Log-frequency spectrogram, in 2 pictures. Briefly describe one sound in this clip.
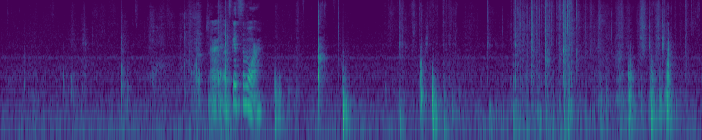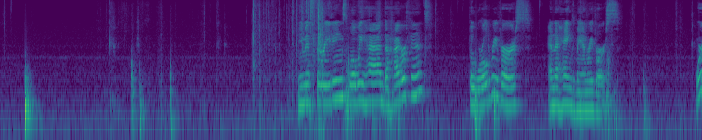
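Cards shuffle and riffle in hands.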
